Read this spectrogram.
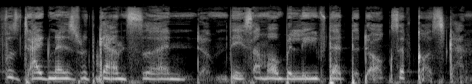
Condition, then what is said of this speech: Tracheostomy. See, we don't even realize we are holding our breath to produce audibility.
